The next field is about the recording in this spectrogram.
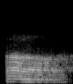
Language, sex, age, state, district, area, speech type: Malayalam, male, 18-30, Kerala, Wayanad, rural, conversation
